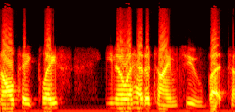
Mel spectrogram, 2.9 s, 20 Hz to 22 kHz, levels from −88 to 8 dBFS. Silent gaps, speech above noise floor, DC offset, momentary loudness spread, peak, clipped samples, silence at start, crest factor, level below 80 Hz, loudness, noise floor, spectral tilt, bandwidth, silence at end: none; 34 dB; under 0.1%; 10 LU; -2 dBFS; under 0.1%; 0 s; 10 dB; -44 dBFS; -12 LUFS; -46 dBFS; -3.5 dB/octave; 17 kHz; 0 s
